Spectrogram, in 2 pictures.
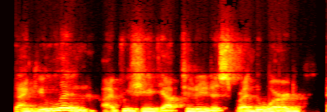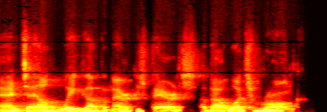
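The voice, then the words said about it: Northern US accent. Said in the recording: “you got to be a transplant if you're down in Florida and you got that accent ... You're up north somewhere.”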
